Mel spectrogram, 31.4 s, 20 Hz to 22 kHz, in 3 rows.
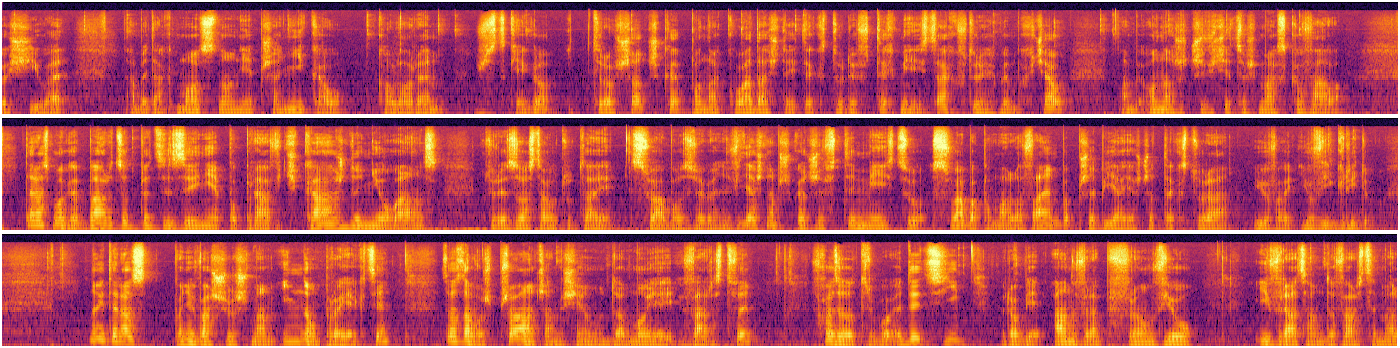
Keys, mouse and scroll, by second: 3.9 click, 7.3 middle click, 8.1 click, 9.7 click, 10.2 click, 11.3 middle click, 12.1 middle click, 12.9 middle click, 14.5 middle click, 15.5 middle click, 16.5-17.0 scroll up 6, 19.4 scroll down 2, 20.5 shift+middle click, 20.5 scroll down 3, 21.9 middle click, 25.0 click, 26.7 Tab.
